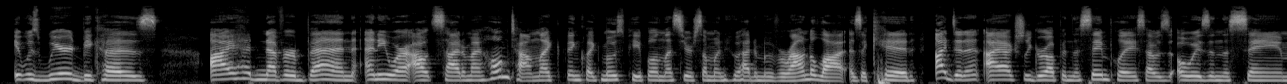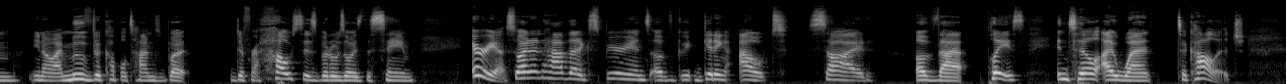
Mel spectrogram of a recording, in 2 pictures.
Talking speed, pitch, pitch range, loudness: 190 wpm, 200 Hz, 185-220 Hz, -23 LUFS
